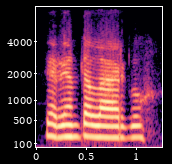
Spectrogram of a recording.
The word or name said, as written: Garganta Largo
